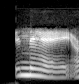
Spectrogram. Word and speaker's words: bene: What they say on hashtag on YouTube, Andre Tetu Bene, or how's it pronounced? Bene, yeah, Italian.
